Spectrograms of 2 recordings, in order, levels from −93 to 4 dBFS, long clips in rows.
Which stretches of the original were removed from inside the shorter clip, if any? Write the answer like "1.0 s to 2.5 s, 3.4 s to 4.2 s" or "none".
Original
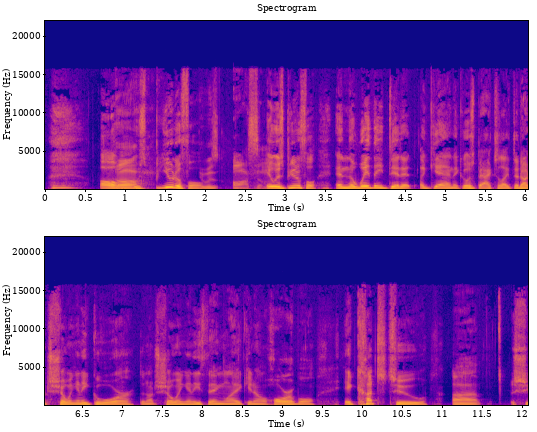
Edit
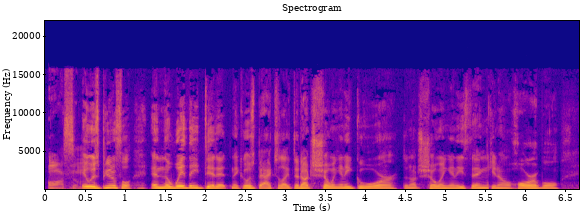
4.6 s to 5.1 s, 8.3 s to 8.5 s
